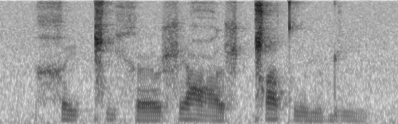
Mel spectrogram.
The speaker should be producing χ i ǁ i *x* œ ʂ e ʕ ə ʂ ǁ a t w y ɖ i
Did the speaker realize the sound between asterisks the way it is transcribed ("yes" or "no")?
yes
